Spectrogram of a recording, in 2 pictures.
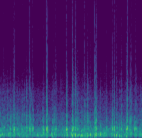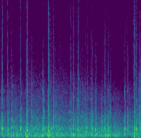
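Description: Fireworks display: aerial shells bursting over and over in a dense, unbroken crackle of pops and bangs.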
